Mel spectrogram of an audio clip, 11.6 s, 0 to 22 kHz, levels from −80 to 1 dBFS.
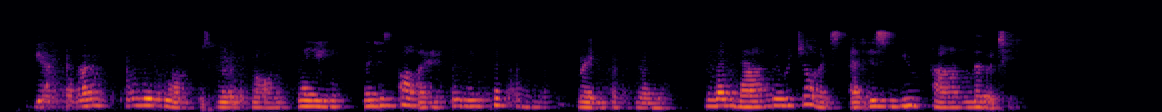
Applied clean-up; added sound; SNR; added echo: neural mask model DeepFilterNet 3.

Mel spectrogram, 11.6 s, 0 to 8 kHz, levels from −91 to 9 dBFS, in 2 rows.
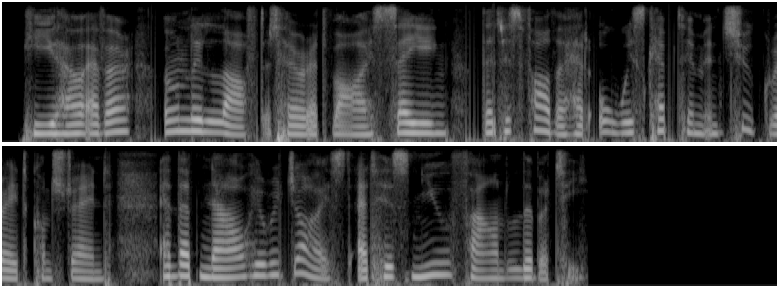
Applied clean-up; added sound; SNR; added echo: none; none; none; none.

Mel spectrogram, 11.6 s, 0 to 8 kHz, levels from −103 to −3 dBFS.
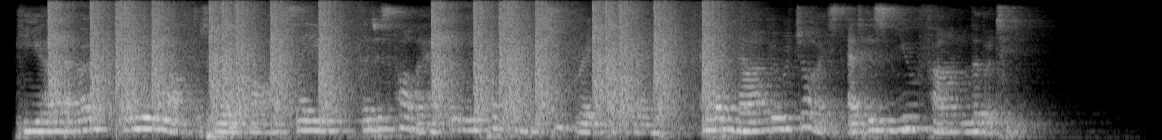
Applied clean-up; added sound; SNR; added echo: none; Gunshot, gunfire; 2 dB; reverberation time 0.9 s.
